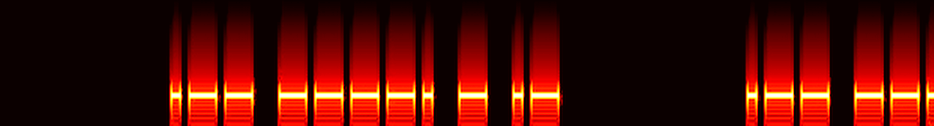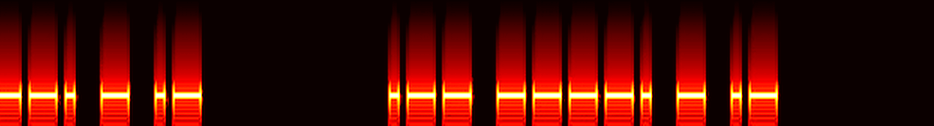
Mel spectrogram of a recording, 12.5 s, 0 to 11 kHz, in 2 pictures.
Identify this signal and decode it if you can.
Morse code, heard as a keyed tone, about 20 wpm, 700 Hz. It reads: W9TA W9TA W9TA
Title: USA Call Signs - 4 Characters - Repeated 3x - 20wpm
